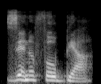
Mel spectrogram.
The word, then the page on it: xenophobia: Indian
